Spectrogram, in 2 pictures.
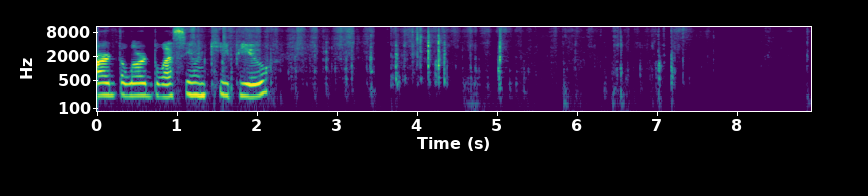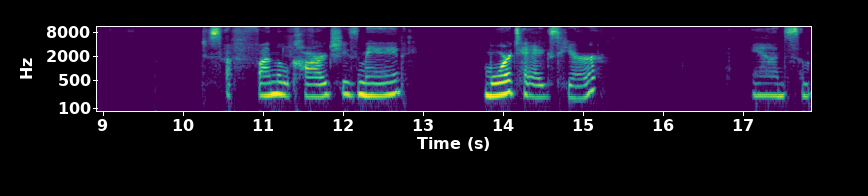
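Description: Paper cards rustle and tap softly as hands handle them.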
